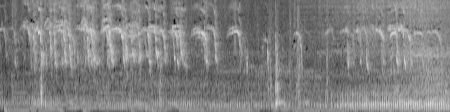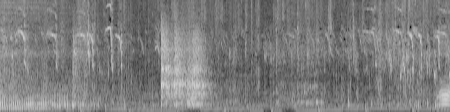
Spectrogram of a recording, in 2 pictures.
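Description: Young white cockerels crammed into a bamboo basket cage squawking and clucking, with wings flapping and bodies shuffling against the bamboo. The calls come thick and fast over the first several seconds, give way to a swell of rustling in the middle, and thin out towards the end.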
